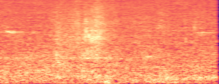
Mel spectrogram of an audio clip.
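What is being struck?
Nothing is struck.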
